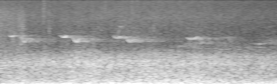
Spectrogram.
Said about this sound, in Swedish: Ja, det är någon koltrast. Och så är det den andra fågeln. Det kan vara en rödhake. Lite osäker, men koltrast hör man lite svagt där.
